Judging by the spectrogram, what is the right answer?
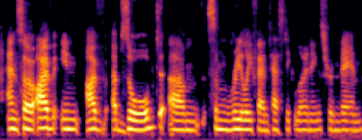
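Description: A woman with an Australian accent talks at a fairly slow pace in a fairly low pitch, with monotone, flat intonation and hardly any pauses. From Georgia, former Soviet Union, raised in Australia. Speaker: author and radio broadcaster. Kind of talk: casual chat. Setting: podcast recording, in person.

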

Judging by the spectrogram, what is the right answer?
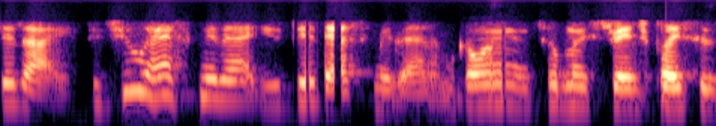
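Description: A woman talks with a New York accent. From New York, Brooklyn. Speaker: singer and actress. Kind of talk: interview. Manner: halting, many fillers.

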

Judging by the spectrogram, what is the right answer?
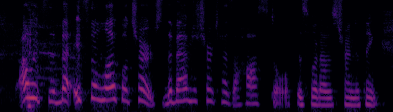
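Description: With a Kentucky accent, a woman's voice swings very widely in pitch, and the sound is dry and close with no echo. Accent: Kentucky Southern US. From Liberty, Kentucky. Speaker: pharmacist and drugstore owner. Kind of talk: interview. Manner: animated.

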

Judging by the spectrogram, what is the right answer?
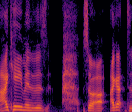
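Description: The speaker is a man with an American accent. His tone comes across bright and sharp. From United States. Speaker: podcast co-host. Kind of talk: casual chat.

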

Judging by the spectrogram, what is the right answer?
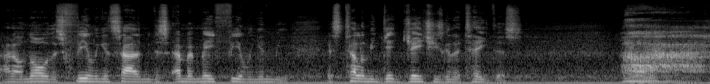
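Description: A man with an American accent is heard amid noticeable background noise, his words carrying audible room echo. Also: moderate pace. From outside the US. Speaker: podcast host and MMA fighter. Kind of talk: casual solo podcast monologue. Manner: animated.

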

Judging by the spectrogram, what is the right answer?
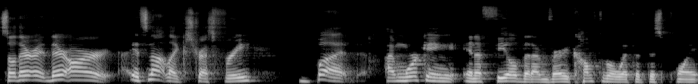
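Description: Recorded very cleanly against a silent background, a man with an American accent speaks at a moderate pace and a fairly high pitch. His intonation is lively, his loudness very even, and he has a plain, everyday voice. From New York, Queens. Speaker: photographer and publisher. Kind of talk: interview.

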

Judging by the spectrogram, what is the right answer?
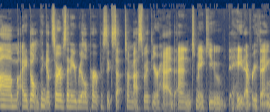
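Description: A woman speaks with vocal fry at a fairly low pitch. Her pace is moderate, with hardly any pauses. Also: fairly even intonation. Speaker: podcast co-host. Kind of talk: casual comedy podcast chat.

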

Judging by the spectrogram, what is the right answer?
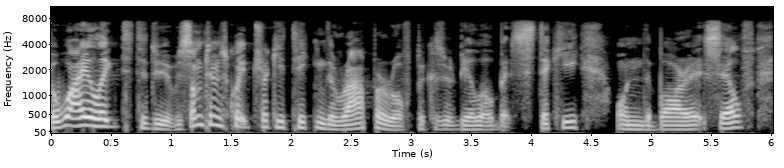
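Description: Here is a man with a Scottish accent and lively intonation. He speaks at a very fast pace. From Scotland. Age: 40s. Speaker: podcast co-host. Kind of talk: casual chat.

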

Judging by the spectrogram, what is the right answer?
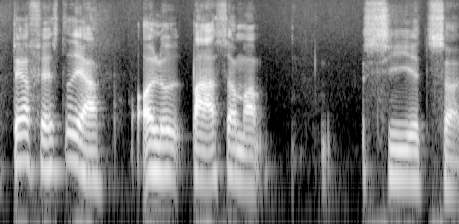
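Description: With lively intonation, a man talks. His pitch sits in the medium range. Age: 40s. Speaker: homeless street newspaper vendor. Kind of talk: interview; reading aloud his own text. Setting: studio.

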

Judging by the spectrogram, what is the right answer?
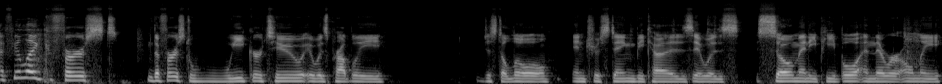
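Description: With an American accent, the speaker talks at a moderate pace in a monotone, flat intonation on a very clean recording with a silent background. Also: man. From Sonoma County, California. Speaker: film director. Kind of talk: casual chat.

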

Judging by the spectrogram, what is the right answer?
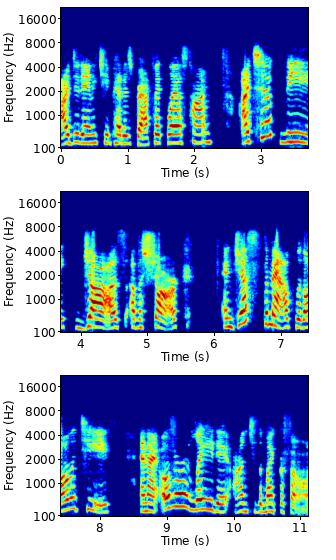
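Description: A woman's high-pitched voice with lively intonation at a fairly slow pace. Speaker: co-host of writing show. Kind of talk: radio show hosting.

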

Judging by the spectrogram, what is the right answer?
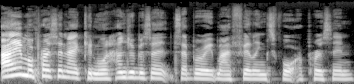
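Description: Speaking fast-ish with a New York accent, a woman uses a bright, sharp tone and very wide pitch swings at a fairly quick pace. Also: very clean recording, silent background. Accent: New York City. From New York City, the Bronx. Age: 20s. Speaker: event organizer. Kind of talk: casual chat. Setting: studio.

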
